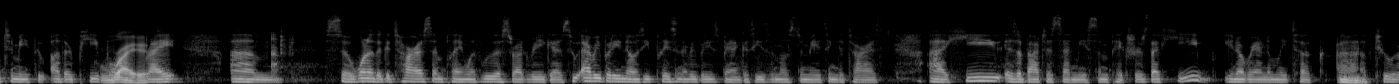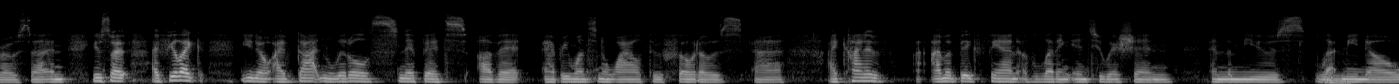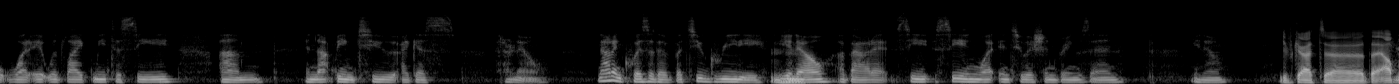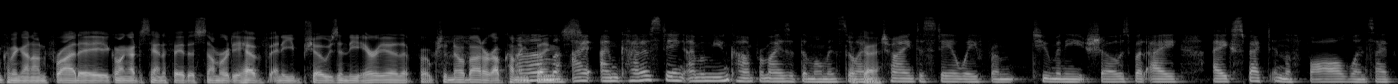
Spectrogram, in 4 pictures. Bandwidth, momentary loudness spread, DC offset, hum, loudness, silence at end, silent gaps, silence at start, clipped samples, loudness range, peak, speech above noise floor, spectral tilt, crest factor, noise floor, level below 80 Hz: 10 kHz; 10 LU; under 0.1%; none; -29 LUFS; 0 s; none; 0 s; under 0.1%; 6 LU; -10 dBFS; 29 dB; -7.5 dB/octave; 20 dB; -58 dBFS; -56 dBFS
